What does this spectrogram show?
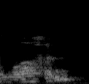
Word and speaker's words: Laughlin: like Neil Laughlin, but in Gaelic the L is pronounced like a W. So Wachan, you know, it's like the same like Ainslie, it's Wach.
